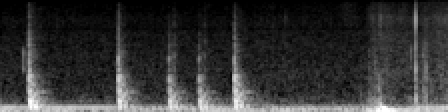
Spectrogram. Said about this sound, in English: That's when he heard a knock.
